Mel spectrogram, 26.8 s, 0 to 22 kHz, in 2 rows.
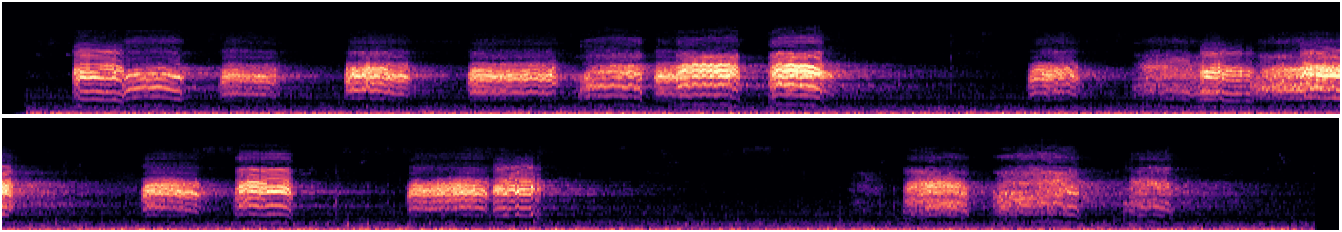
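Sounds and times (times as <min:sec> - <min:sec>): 
crow: 0:00.7 - 0:09.0, 0:10.2 - 0:19.4, 0:21.9 - 0:25.8.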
